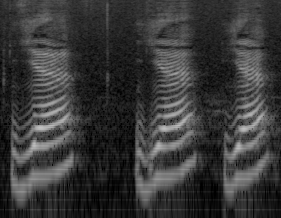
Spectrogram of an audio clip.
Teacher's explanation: یا وسط اللسان سے ہے اور زبان کا درمیانی حصہ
